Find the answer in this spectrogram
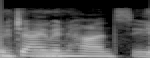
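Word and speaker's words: Djimon Hounsou: Also, I don't know how to pronounce his name. Jimon Hounsou. – Oh, Jimon Hounsou. – Yes.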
